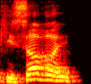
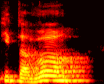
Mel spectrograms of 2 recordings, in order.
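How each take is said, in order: First: It is said in Ashkenazic Hebrew pronunciation. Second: It is said in Sephardic Israeli Hebrew pronunciation.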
